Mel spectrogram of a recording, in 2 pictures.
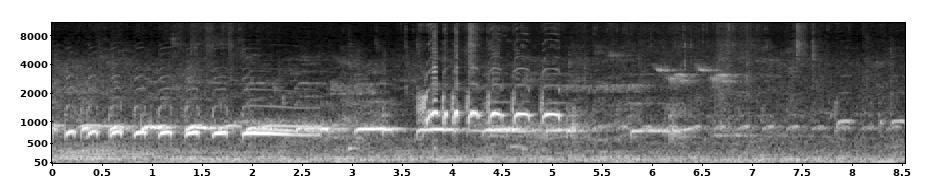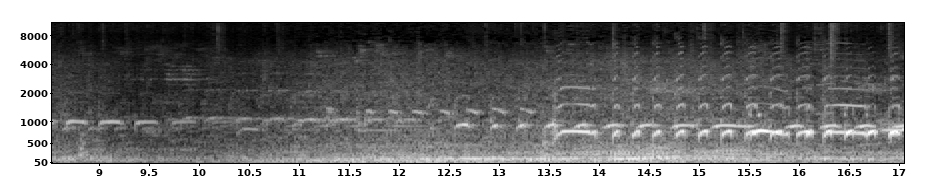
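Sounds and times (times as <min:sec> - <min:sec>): doves cooing: 0:00.0 - 0:17.0
high-pitched bird calling: 0:00.0 - 0:17.0.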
